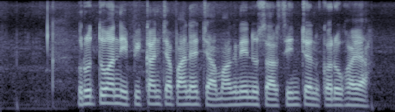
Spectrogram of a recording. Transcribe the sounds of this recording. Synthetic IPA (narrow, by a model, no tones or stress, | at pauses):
ɾut̪ʋanipikãɲt͡ɕjapanjat͡ɕjamaɡnenusaɾsiɲt͡ɕənkəɾoɡʱoja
